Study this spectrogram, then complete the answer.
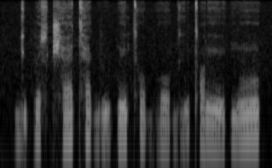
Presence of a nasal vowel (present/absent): present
